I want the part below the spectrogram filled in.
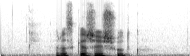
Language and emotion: Russian, neutral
